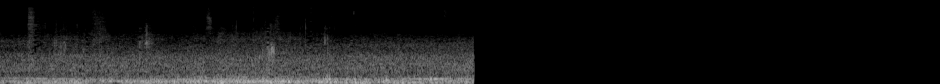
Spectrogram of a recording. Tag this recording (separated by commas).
Silence, outside, urban or man-made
